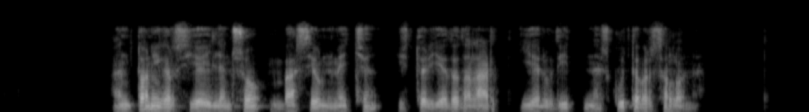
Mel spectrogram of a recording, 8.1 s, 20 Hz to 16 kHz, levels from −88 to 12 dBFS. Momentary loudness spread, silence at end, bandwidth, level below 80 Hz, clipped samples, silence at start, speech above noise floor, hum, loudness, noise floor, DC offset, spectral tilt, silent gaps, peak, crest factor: 12 LU; 1.15 s; 7.6 kHz; -60 dBFS; under 0.1%; 1.15 s; over 59 dB; none; -31 LUFS; under -90 dBFS; under 0.1%; -4 dB/octave; 3.81-3.97 s, 5.00-5.18 s, 5.75-5.82 s; -10 dBFS; 24 dB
